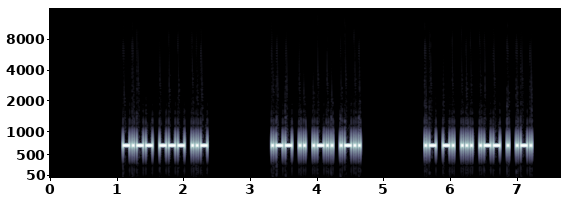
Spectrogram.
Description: Morse code, heard as a keyed tone, about 34 wpm, 700 Hz. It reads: YOU WILL ANSWER
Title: 4x Word-Spacing - Sentences from Top 300 Words - 35wpm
